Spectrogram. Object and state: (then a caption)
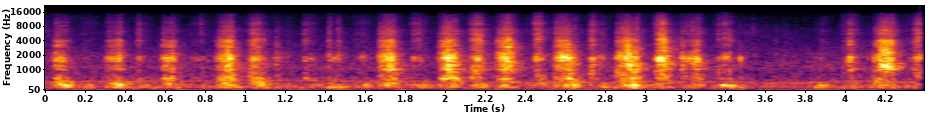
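Scratch-art paper being scratched. A wooden stylus scratches the black coating off the numbered squares of a flat scratch-art paper page from a Paw Patrol advent calendar scratch book lying on a table, while the other hand holds the book. Quick, uneven strokes give a dry, bright rasping scrape centered around 1.7 kHz, each one cutting off sharply with almost no ring.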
